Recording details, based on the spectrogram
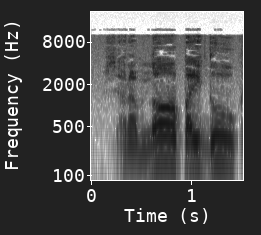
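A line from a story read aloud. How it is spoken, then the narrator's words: Shouting. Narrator (Russian): кричал я на бабушку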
